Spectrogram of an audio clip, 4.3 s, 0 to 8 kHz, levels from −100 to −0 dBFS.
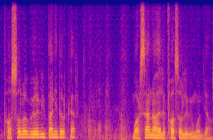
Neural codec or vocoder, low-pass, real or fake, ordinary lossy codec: codec, 16 kHz, 0.7 kbps, FocalCodec; none; fake; none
